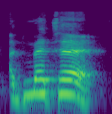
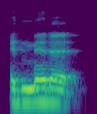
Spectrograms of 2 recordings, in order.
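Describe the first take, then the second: First: It is said in a copied British accent. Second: It is said in a normal accent.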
